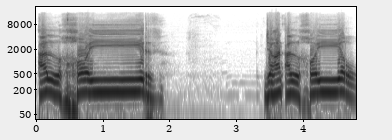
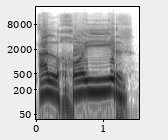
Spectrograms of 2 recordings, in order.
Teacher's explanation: Ro mati, ada huruf sebelumnya ya mati, ada huruf sebelumnya bertanda fathah, maka ro-nya tetap tipis.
